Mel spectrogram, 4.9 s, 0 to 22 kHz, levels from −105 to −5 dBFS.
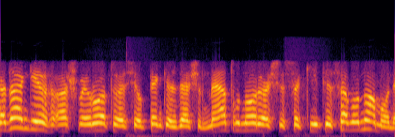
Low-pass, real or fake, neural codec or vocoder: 7.2 kHz; real; none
